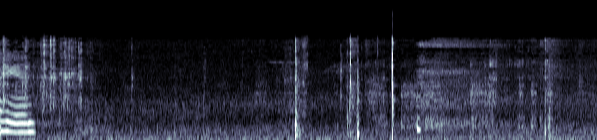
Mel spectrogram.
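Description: Scooter wheels roll and rattle on pavement.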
